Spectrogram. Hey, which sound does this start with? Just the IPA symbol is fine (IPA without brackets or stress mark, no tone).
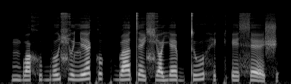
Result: m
